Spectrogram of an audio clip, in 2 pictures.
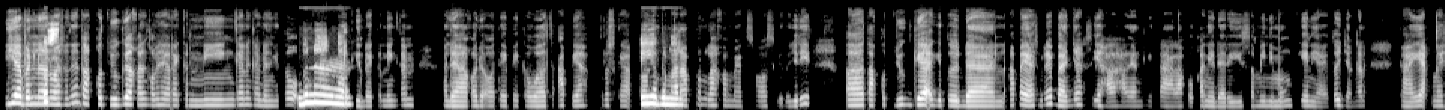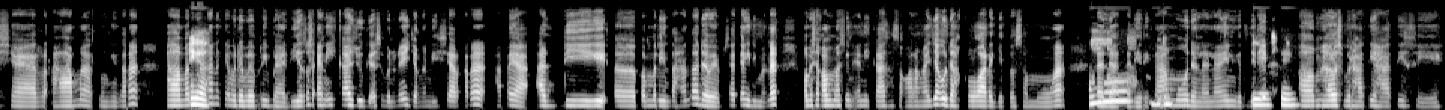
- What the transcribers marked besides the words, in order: distorted speech; in English: "nge-share"; in English: "di-share"; in English: "website"
- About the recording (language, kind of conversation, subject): Indonesian, podcast, Apa yang biasanya kamu lakukan untuk menjaga privasi saat beraktivitas di internet?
